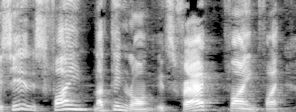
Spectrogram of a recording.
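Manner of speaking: reassuring mother. Acted. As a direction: show the child it's fine, gently. Mother reassuring child with glass.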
